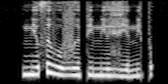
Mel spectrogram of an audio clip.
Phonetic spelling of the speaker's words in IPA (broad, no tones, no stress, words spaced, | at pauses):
mʲuθɨβu vɨpʲe mʲɨ vʲemʲɵp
